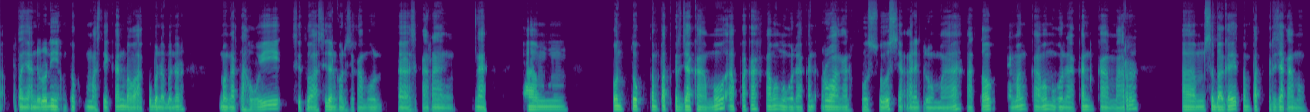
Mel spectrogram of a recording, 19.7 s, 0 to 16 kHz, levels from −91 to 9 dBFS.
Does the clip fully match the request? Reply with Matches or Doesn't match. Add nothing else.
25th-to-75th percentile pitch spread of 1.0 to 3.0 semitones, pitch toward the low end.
Matches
